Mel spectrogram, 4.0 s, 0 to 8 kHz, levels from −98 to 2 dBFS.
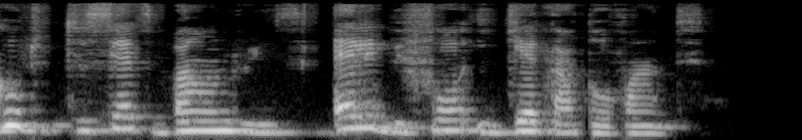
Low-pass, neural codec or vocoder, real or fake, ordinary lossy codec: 7.2 kHz; none; real; AAC, 32 kbps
